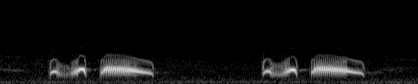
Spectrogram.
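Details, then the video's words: Spotted dove decoy song meant to provoke wild doves into cooing back: two low, mellow coo phrases about two seconds apart, each a quick double hoot followed by a longer, drawn-out, slightly falling coo, in a quiet setting. "Tiếng chim cu gáy kích mồi cực chuẩn - Bổi nghe là gáy theo"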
